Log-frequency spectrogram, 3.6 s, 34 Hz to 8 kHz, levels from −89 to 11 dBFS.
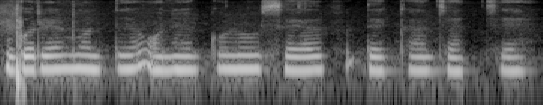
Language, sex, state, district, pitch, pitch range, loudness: Bengali, female, Assam, Hailakandi, 215 Hz, 205-225 Hz, -19 LUFS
